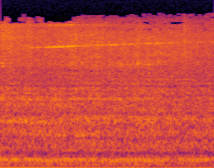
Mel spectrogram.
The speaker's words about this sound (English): I apologize for all these trucks.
